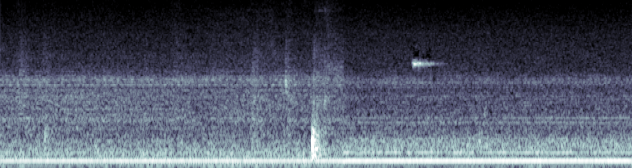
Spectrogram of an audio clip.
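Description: A steady low hum with room noise. It is broken by a single sharp thump about three seconds in and a brief high beep about a second later.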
